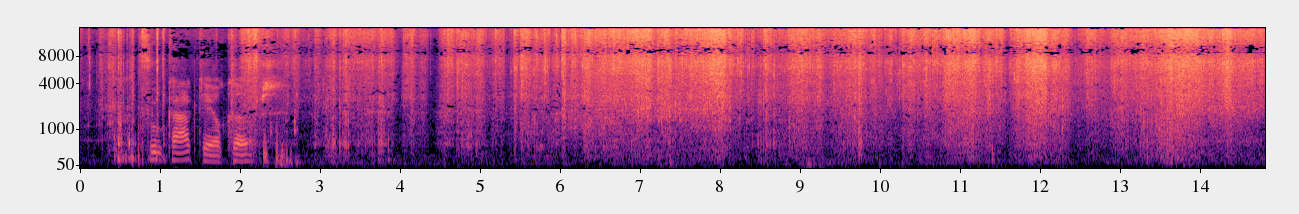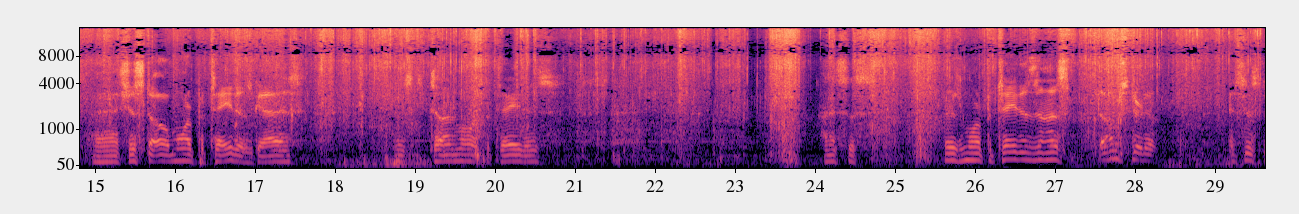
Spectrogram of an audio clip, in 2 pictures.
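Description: Plastic bags rustle and crinkle up close.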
